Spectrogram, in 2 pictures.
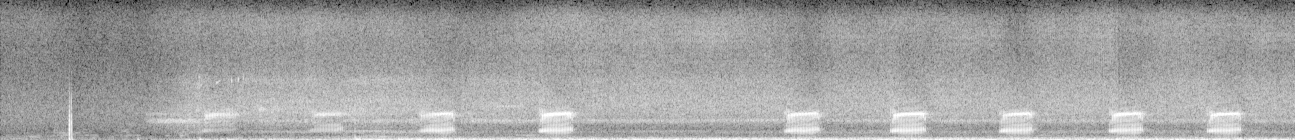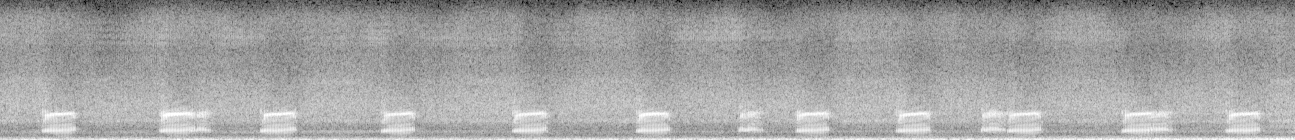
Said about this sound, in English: The squirrel tree frog, Hyla squirrella, is another species which is very common statewide and which is commonly found feeding around lighted windows. The call of a single frog is like a quack.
